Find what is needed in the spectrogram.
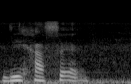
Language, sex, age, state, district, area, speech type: Assamese, female, 60+, Assam, Goalpara, urban, spontaneous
